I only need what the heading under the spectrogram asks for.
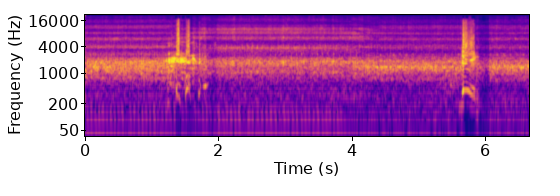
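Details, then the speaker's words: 1968 Fiat first start after about 30 years in a garage: low, steady idle hum that settles and runs smoothly; normal idle. "morning idling Wow full-on running if we have tires we could drive it baby I cannot believe that"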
